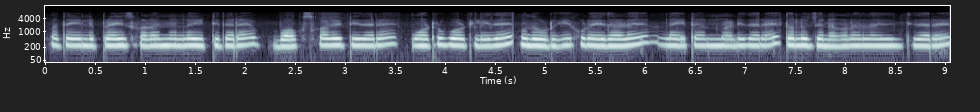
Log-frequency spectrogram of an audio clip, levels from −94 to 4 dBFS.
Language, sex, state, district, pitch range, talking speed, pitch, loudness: Kannada, female, Karnataka, Raichur, 235-250 Hz, 145 wpm, 240 Hz, -13 LUFS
